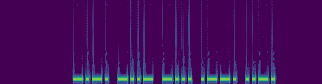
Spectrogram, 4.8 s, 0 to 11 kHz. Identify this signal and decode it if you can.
Morse code, heard as a keyed tone, about 25 wpm, 700 Hz. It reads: CXBPF
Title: Code Groups - 5 Letters - 25wpm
